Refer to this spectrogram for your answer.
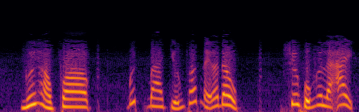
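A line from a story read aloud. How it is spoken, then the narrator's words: Sharp shout. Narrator (Vietnamese): Hoàng Dung quát lên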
